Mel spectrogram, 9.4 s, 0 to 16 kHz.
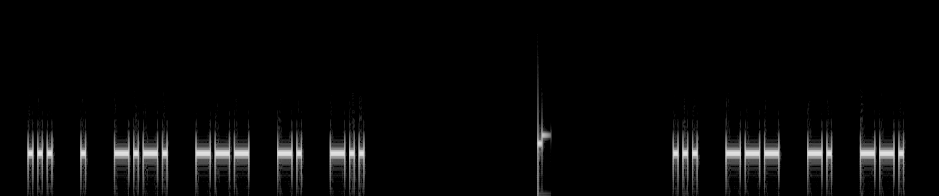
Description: Morse code, heard as a keyed tone, about 25 wpm, spaced as for 18 wpm, 690 Hz. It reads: SECOND SONG
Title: 2x Character Spacing - Top 500 Words - 25wpm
